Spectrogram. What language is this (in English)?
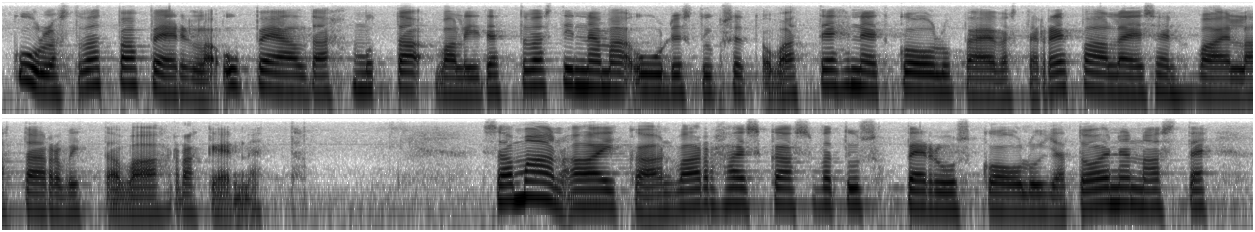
Finnish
